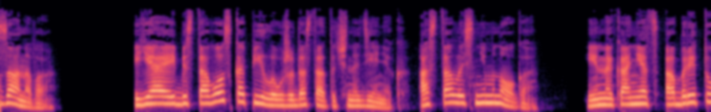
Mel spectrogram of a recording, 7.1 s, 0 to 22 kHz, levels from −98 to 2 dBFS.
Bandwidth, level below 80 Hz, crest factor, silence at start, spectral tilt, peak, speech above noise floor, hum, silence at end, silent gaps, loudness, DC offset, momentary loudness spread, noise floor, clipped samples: 16.5 kHz; -66 dBFS; 18 dB; 0 s; -5 dB/octave; 0 dBFS; over 72 dB; none; 0 s; 0.61-1.34 s, 5.67-5.84 s; -18 LUFS; under 0.1%; 10 LU; under -90 dBFS; under 0.1%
